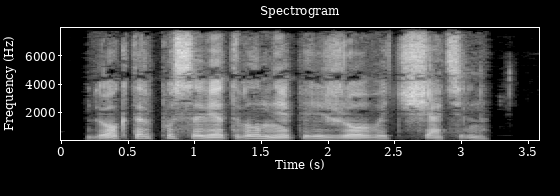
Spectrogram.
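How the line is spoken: Calm reply. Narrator (Russian): Алина спокойно ответила

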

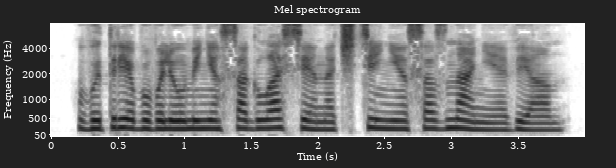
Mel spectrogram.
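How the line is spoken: Wry snort. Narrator (Russian): хмыкнул я

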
